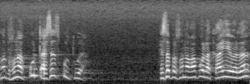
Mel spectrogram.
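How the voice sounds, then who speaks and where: A man's extremely high-pitched voice with a dark, mellow tone, a Mexican accent, ordinary pitch variation and a very fast pace. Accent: unchanged Mexican Spanish. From Mexico. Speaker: spiritual teacher. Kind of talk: TV interview. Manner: many fillers, frequent ¿verdad?.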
